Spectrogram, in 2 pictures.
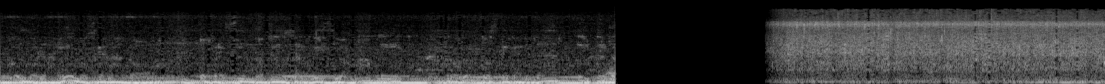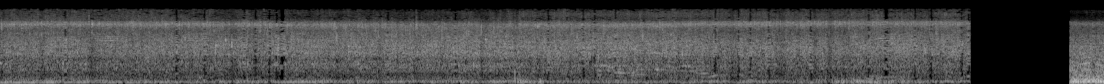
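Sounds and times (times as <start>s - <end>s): floodwater rushing: 7.7s - 20.8s
heavy rain pouring: 7.7s - 20.8s, 21.8s - 22.0s.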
